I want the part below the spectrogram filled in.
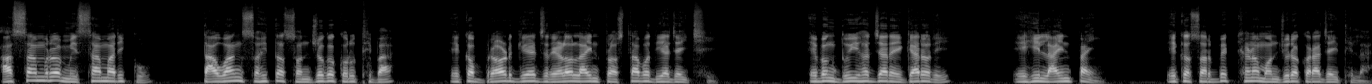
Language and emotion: Odia, neutral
